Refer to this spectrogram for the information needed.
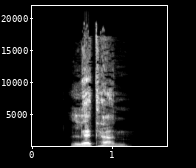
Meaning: plural of Letter
- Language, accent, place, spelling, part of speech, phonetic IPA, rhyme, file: German, Germany, Berlin, Lettern, noun, [ˈlɛtɐn], -ɛtɐn, De-Lettern.ogg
